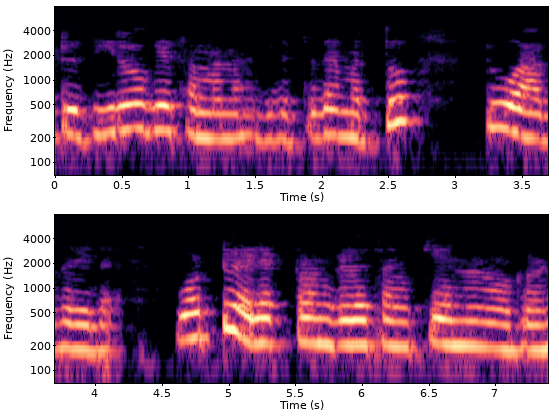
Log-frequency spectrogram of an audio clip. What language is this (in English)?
Kannada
